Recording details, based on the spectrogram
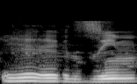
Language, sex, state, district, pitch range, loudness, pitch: Hindi, male, Bihar, Araria, 135-150 Hz, -14 LUFS, 140 Hz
